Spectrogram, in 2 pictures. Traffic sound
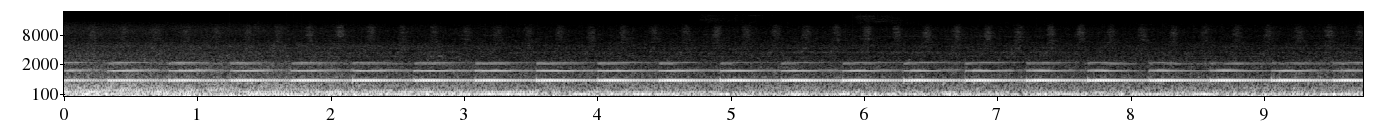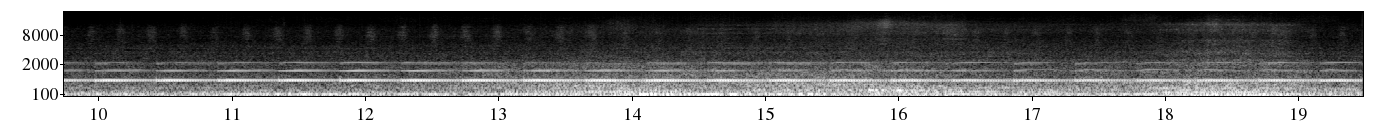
0.0 3.5, 10.6 19.4

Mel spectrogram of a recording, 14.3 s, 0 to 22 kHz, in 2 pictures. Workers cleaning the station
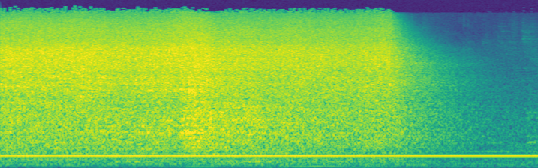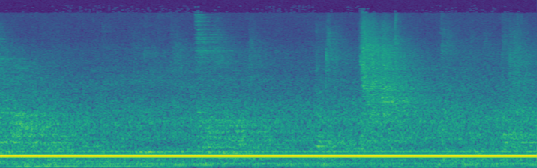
0.0 5.7

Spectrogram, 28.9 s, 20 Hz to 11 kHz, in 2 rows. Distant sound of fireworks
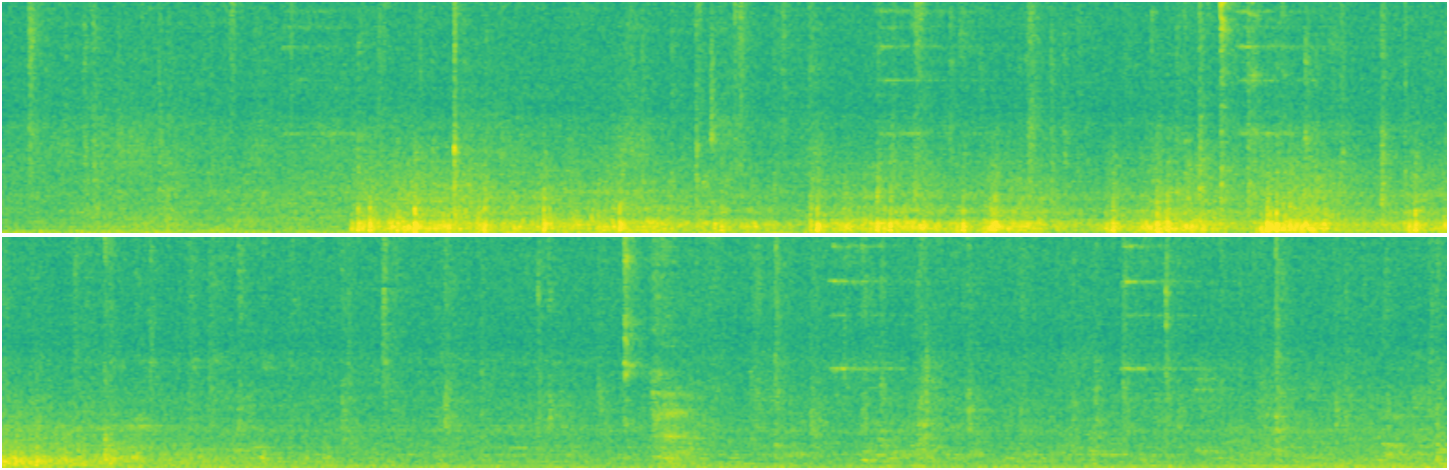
0.8 18.1

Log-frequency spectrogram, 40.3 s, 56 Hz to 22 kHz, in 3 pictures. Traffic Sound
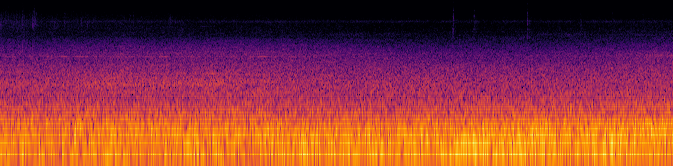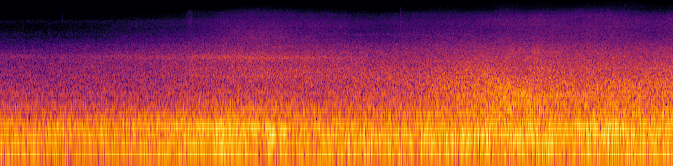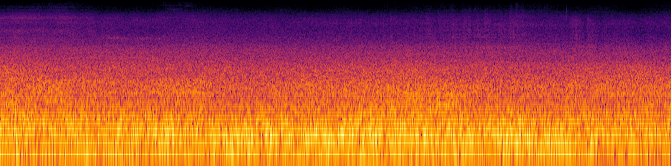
22.6 40.3

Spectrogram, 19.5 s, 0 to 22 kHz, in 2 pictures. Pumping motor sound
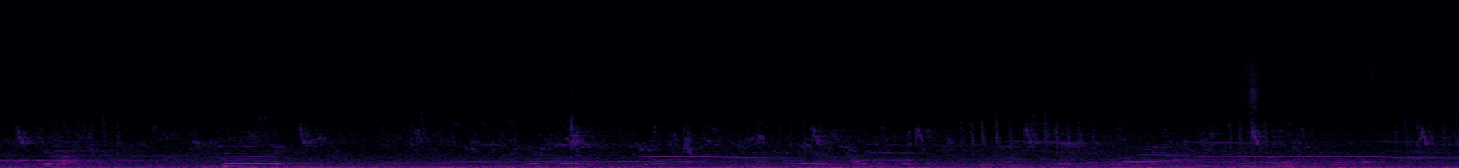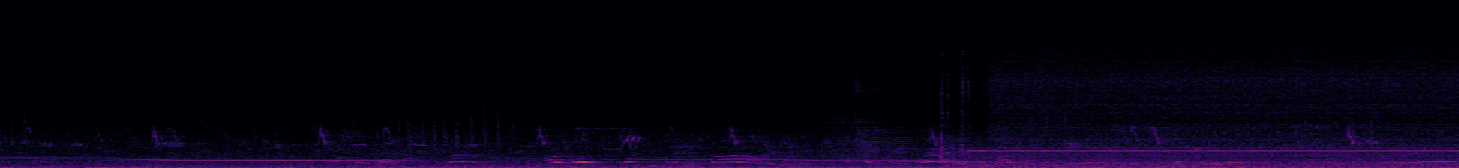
16.0 19.4

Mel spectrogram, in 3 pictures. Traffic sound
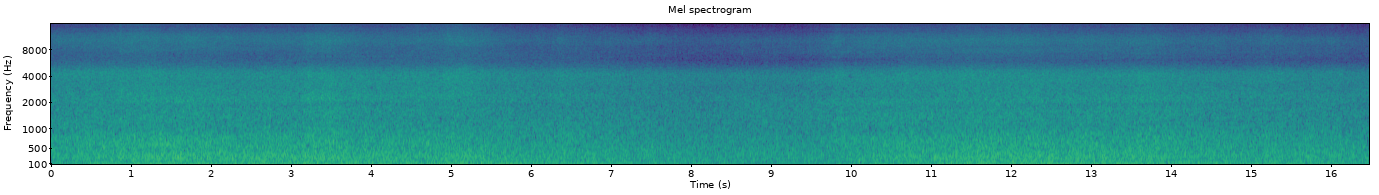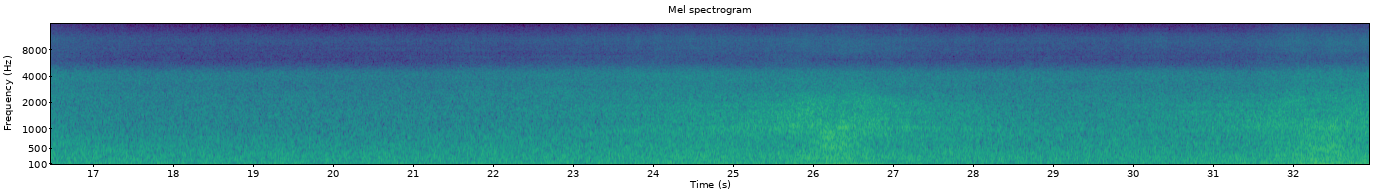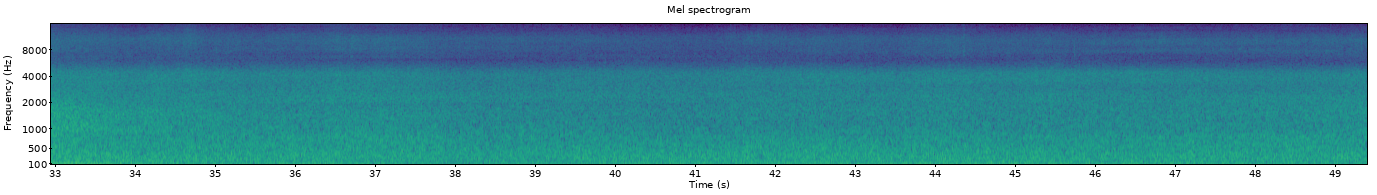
20.8 41.2

